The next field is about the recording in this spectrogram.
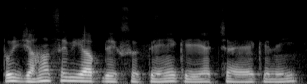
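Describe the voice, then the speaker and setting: A man's voice: medium pitch, normal speed. A man narrating a casual how-to tech tutorial as its host, on a dull lo-fi recording. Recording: dull lo-fi microphone sound.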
